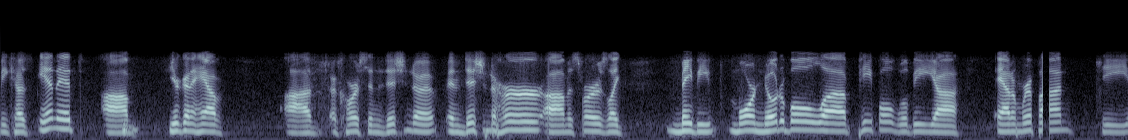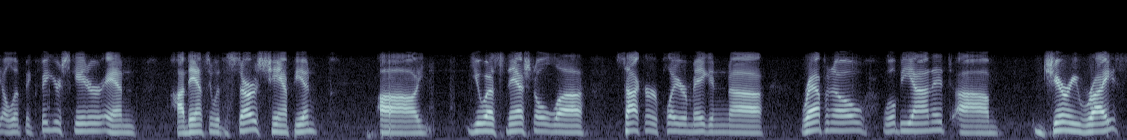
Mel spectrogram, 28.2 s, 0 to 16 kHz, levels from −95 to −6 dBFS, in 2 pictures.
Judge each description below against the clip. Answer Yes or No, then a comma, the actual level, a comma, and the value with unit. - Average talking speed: No, slow, 130 wpm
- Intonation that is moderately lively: Yes, average, 3.6 semitones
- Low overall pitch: No, medium, 150 Hz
